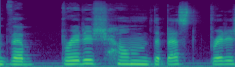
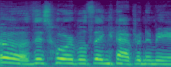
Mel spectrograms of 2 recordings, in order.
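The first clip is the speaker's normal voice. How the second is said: put-on self-pitying voice, louder; 2 semitones higher, 7 dB louder than usual. Retelling a film scene with Angelina Jolie: imitating Angelina Jolie's self-pity. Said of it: "doing all this pity stuff".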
